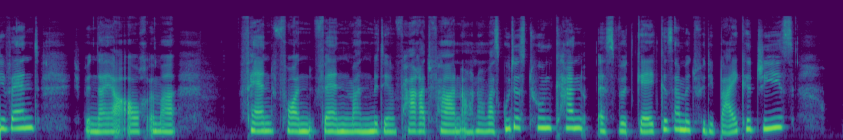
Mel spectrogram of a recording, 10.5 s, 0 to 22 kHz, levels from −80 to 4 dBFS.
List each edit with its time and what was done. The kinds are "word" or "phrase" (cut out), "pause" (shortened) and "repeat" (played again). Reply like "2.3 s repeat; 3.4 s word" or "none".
none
